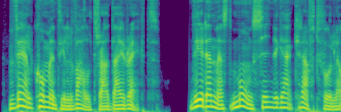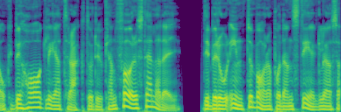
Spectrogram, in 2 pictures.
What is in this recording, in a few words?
SWEDISH Male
